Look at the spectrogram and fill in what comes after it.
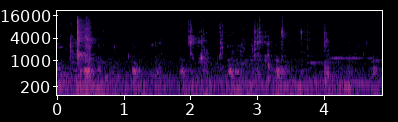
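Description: Faint chewing of crispy fried chicken close to the microphone: a scatter of small crunches and wet mouth clicks, the loudest about a third of a second in.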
